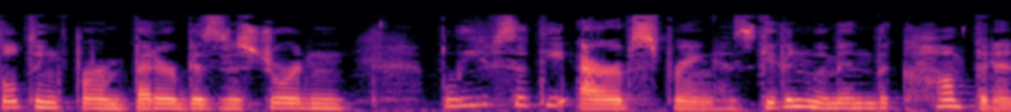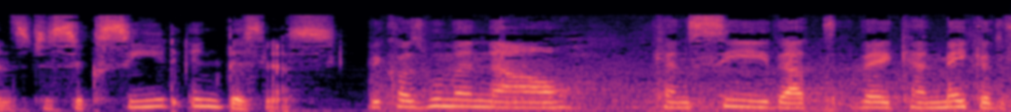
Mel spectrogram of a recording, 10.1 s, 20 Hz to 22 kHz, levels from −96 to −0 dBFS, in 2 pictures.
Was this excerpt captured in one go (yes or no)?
yes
